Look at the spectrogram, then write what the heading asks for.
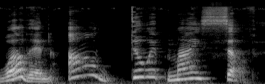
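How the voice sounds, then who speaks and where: The pitch is high. It comes as a put-on character voice. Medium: read story. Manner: firm, brisk.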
